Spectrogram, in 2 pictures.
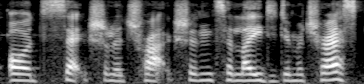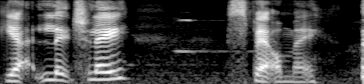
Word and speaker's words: Dimitrescu: The very Dimitrescu. Same. See, I told you that's how it's pronounced.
